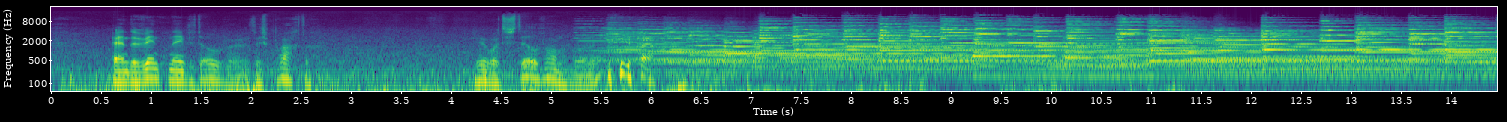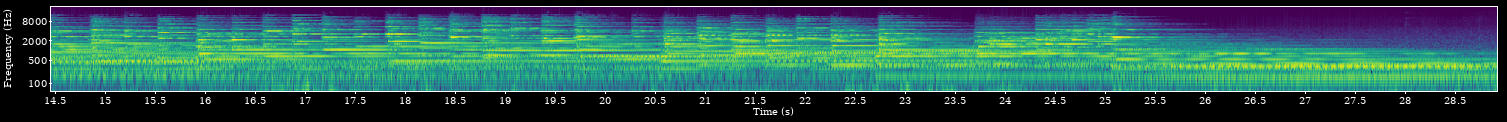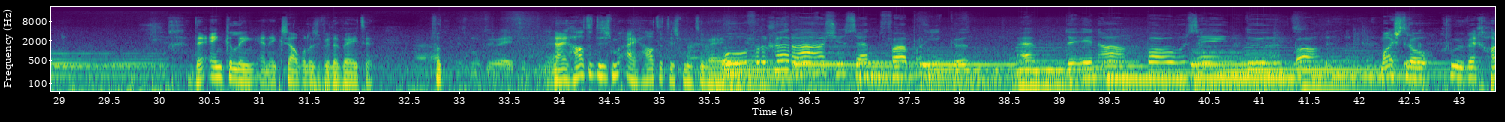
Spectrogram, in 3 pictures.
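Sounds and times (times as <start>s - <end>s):
speech: 0.6s - 2.9s, 4.2s - 6.4s, 30.5s - 40.6s, 41.4s - 43.3s
church bells ringing: 4.3s - 30.2s, 35.0s - 43.3s
laughter: 5.2s - 6.6s.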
